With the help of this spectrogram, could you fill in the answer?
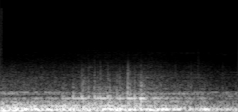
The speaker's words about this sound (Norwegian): Men plutselig så hører de en lyd i natten. Det er lyden av en båt, og den blir sterkere og sterkere.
